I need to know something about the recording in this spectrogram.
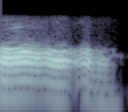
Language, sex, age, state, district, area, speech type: Assamese, male, 18-30, Assam, Morigaon, rural, conversation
